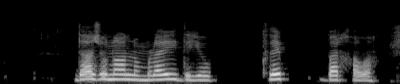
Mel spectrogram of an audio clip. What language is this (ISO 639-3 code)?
pus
